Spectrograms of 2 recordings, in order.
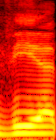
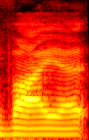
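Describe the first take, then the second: First: It is said the speaker's own usual way. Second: It is said the way Australians say it. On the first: "I say via" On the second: "they say via ... that's how they say it in Australia"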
